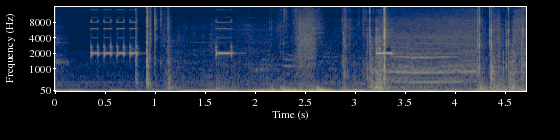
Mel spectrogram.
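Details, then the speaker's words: 2017 Nissan Altima with the car on, right after a side-view mirror replacement; short bursts of light electric whirr between clicks, with a chime over the idle, as the mirror motor tilts it downward; works fine. "If you guys can hear it, the motors are working. It's tilting downward."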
